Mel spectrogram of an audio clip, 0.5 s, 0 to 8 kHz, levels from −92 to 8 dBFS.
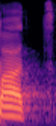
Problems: none marked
